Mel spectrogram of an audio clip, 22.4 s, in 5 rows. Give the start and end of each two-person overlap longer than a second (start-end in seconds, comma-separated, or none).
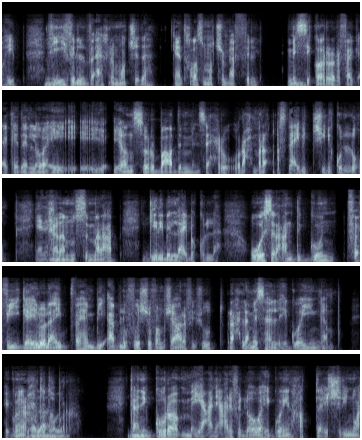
none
